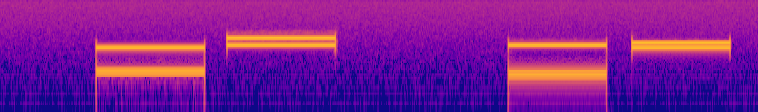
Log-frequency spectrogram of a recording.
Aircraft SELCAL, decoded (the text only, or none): BM-PS AP-MQ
